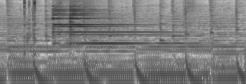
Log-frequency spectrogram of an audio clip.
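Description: Bell-like ding sound effect, struck about half a second in and ringing away over about a second, over background music with a steady low drum beat.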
